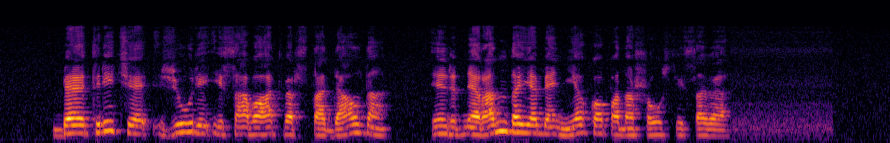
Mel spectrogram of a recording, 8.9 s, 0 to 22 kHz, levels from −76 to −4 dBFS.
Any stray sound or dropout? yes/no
no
